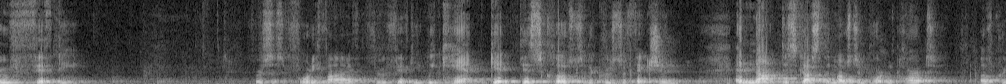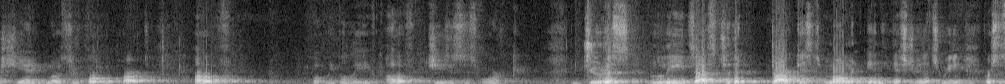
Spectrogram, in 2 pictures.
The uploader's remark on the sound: Delivered 6/4/23 at Congregational Church in Arriba, CO.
